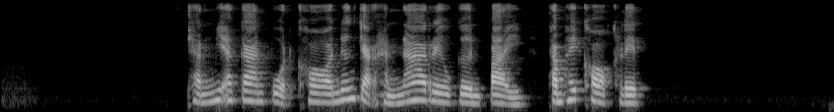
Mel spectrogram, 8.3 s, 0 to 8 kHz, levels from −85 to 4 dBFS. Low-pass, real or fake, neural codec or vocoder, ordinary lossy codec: 7.2 kHz; real; none; none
